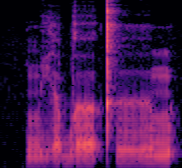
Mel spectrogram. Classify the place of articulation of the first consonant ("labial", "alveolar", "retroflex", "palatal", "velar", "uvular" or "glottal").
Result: labial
